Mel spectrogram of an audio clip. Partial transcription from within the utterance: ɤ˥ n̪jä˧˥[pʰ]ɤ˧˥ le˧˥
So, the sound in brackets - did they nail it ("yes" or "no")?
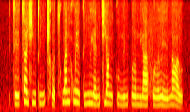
no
